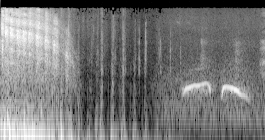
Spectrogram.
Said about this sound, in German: Ihr werdet es mir nicht glauben. Die weiße Taube ist direkt vor mir gelandet und hat einen kleinen Zettel um das Bein gebunden.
